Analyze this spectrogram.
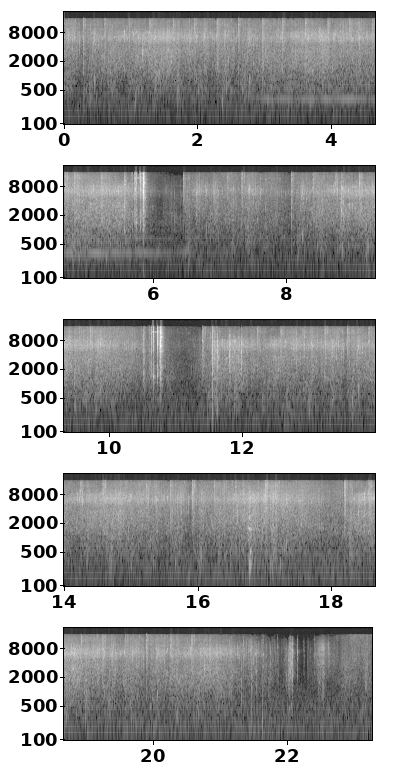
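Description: Footsteps splash loudly through shallow water.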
